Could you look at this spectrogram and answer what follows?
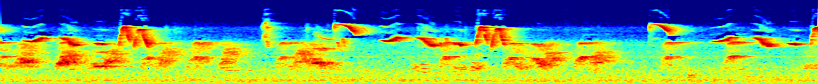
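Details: Caged tame adult male Javan bush lark entering breeding condition, mixing lower warbled chatter with occasional high sweeping downslurred whistles at intervals of about two seconds.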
